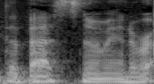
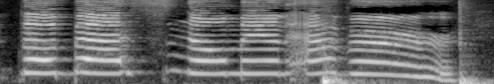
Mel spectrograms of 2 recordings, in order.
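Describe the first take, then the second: First: It is said in a calm, plain voice. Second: It is shouted loudly with excitement.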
